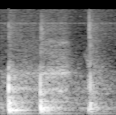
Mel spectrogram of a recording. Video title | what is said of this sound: Farklı Su Oranları ile Ekşi Mayalı Ekmek Yapmak / Making Sourdough Bread with Different Water Rates. | es klingt nicht sehr laut. Es hat einen schönen Klang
